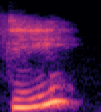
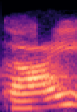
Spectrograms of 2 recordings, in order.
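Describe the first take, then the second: First: The vowel sounds like 'ee'. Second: The vowel sounds like 'eye'. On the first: The speaker calls it right. "it's D" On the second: The speaker calls it wrong. "it's not die"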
